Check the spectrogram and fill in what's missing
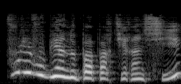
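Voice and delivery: high, loud indignant call; shouting. A narrator's reading. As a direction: shout after him to stop him leaving. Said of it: "cria-t-elle". (crier fort et aigu)

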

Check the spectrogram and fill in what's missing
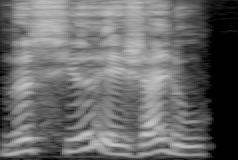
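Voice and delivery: usual speaking voice

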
